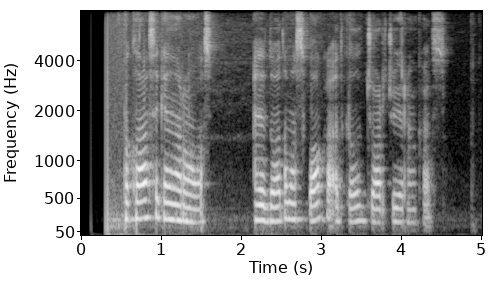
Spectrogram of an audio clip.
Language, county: Lithuanian, Šiauliai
